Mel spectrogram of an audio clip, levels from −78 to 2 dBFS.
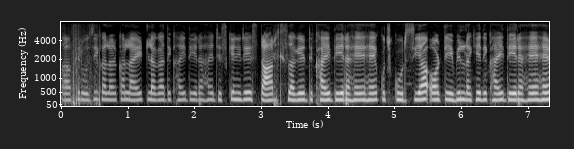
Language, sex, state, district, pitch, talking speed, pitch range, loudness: Hindi, female, Bihar, Gopalganj, 230 Hz, 230 wpm, 230-240 Hz, -18 LUFS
